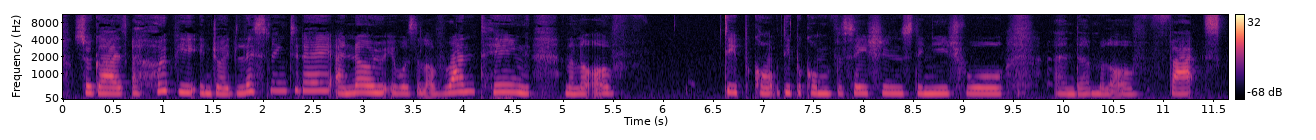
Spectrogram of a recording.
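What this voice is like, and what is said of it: Smooth radio announcer voice. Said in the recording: “change into my smooth radio voice”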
